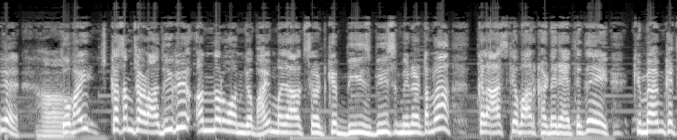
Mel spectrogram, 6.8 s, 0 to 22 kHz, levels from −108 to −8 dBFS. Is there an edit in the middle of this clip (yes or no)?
no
